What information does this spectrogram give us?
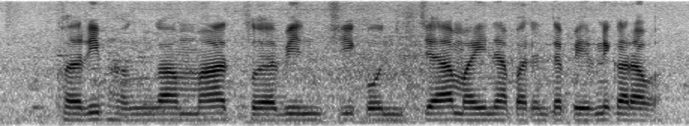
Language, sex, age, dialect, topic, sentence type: Marathi, male, 18-24, Varhadi, agriculture, question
